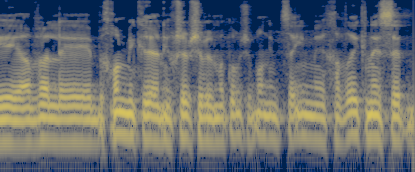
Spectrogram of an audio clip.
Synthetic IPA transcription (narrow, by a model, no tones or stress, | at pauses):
avalbeχo̞lmikʁeaniχoʃe̞vʃebemako̞mʃebo̞nimt͡saimχavʁejkne̞se̞t̪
